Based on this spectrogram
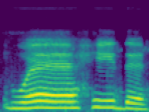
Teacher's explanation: وقفت على الدال وهي من حروف القلقلة فقلقلتها لأنا سكنتها نتيجة الوقت.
